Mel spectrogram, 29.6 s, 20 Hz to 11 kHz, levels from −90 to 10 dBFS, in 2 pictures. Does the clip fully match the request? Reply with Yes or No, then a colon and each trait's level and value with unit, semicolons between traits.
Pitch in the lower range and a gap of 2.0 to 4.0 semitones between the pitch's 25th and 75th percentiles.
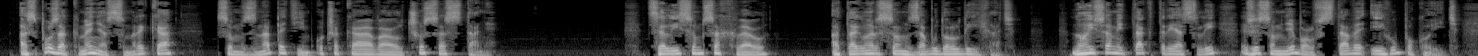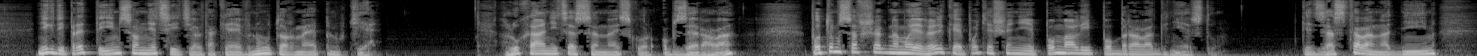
No: low, 120 Hz; wide, 7.0 semitones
